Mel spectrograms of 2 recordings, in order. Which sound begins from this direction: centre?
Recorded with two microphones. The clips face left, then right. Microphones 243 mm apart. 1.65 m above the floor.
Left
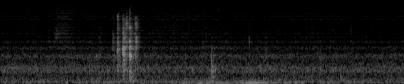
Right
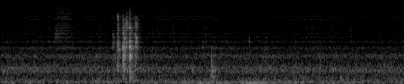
A crack, at 1.1 s.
